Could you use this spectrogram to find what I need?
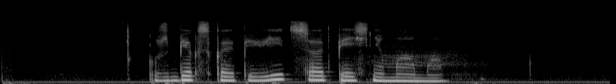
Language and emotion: Russian, neutral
